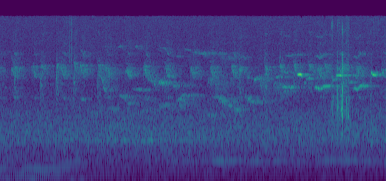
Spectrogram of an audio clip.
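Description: Birds chirping in woodland: a rapid, steady run of short high calls, with two sharp clicks about four and a half and five seconds in.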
